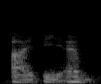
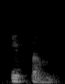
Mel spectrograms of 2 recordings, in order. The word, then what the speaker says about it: IBM: So it is actually read as IBM instead of IBM because they are only initials.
